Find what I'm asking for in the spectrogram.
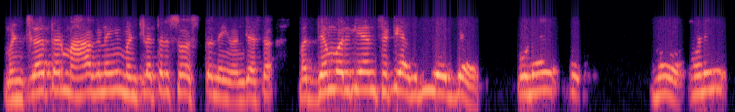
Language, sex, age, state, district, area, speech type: Marathi, male, 60+, Maharashtra, Sangli, urban, conversation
